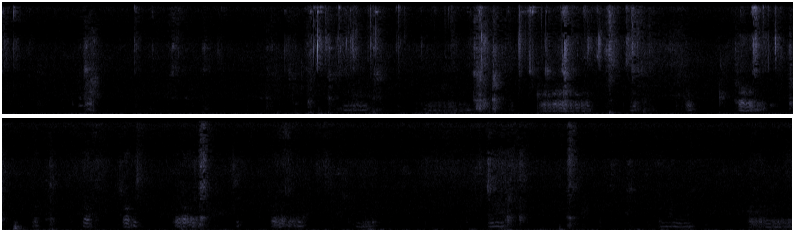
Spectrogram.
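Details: Winter, a toy Australian shepherd, trying to play with a cavalier puppy too young to play along: quiet, broken growls and whimpers in short bursts of a second or less, scattered with sharp clicks and thumps of movement.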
